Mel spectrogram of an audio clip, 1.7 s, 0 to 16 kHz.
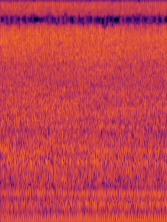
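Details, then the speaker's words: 1990 Honda CRX with B18C5 engine, just after a cylinder head refresh with three-angle valve job and new thermostat, briefly missed while fuel primed: now a steady, even, smooth idle, no smoke, before warming up. "sounds good it's not smoking is it we'll let it warm up"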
